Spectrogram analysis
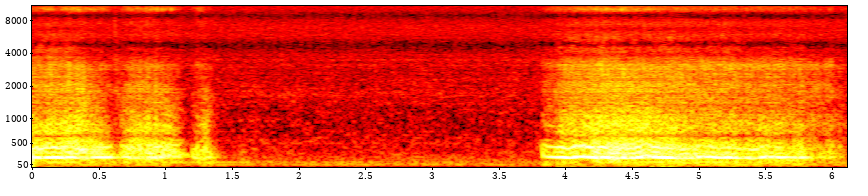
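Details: Corgi dog snoring during sleep: buzzing, fluttering snores with a steady low hum, a pause, then another long snore.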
